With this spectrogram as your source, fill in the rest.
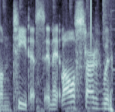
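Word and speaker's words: Tidus: pronounce some stuff and it's pronounced Titus not Titus Titus and it bugs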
